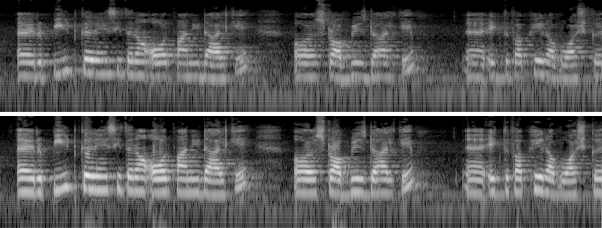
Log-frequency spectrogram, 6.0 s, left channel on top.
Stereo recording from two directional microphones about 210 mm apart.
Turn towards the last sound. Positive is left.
turn(degrees=-45)  # may be behind; listen again after turning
